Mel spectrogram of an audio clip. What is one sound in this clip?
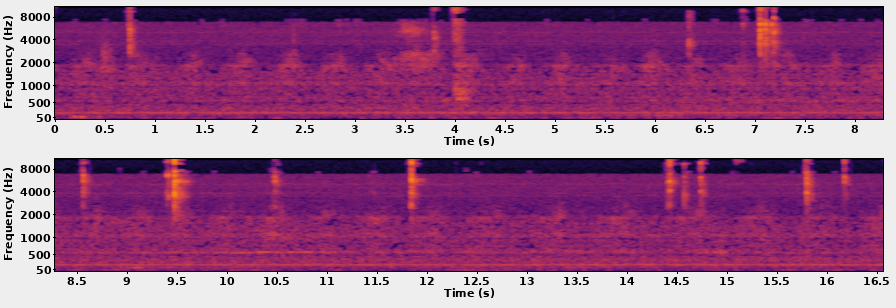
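A needle scratches and crackles against a bar of soap, in small crisp ticks.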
